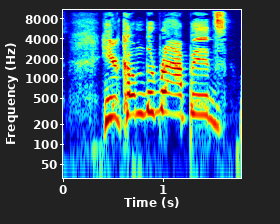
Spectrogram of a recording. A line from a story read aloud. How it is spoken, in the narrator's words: Larry shouted, cupping his hands around his mouth so we could hear him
